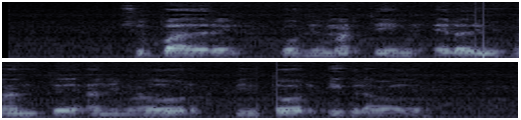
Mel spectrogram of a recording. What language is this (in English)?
Spanish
